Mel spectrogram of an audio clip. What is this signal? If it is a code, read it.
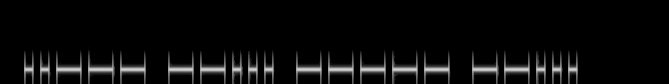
Morse code, heard as a keyed tone, about 15 wpm, 700 Hz. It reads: 2707
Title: Numbers - 4-Digit 15wpm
